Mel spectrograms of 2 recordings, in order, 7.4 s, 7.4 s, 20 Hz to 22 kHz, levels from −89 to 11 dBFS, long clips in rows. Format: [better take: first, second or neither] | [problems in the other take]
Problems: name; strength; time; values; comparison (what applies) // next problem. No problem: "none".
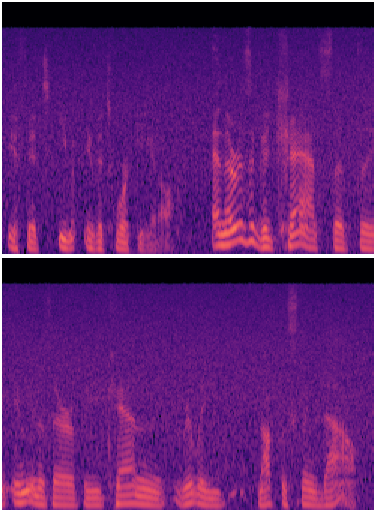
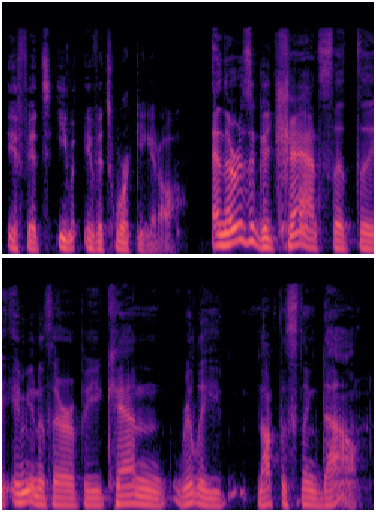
second | hiss; noticeable; throughout; 10 dB below the speech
